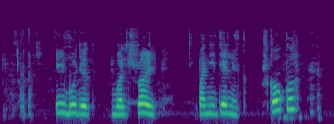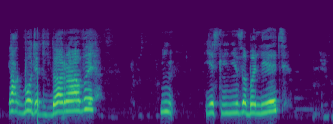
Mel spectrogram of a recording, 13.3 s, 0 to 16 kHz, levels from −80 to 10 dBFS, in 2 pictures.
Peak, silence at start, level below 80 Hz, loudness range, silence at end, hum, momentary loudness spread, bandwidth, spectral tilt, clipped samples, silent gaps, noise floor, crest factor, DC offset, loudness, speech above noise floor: 0 dBFS; 0.4 s; -64 dBFS; 6 LU; 0.95 s; none; 15 LU; 7.6 kHz; -5.5 dB/octave; under 0.1%; none; -67 dBFS; 18 dB; under 0.1%; -16 LUFS; 51 dB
